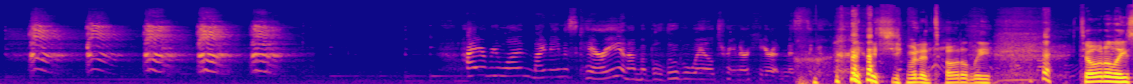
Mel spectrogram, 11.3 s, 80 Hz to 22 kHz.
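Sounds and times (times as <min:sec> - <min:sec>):
beluga whale calling with harsh raspy caws: 0:00.1 - 0:03.0
speech: 0:07.5 - 0:11.3
laughter: 0:08.0 - 0:10.8.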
